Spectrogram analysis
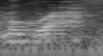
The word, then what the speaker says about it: McGrath: Pat McGrath. You see how I put that F in there? Because you respect on her name, McGrath. Let me say Pat McGrath. Let me say it correctly. Her makeup is absolutely phenomenal.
